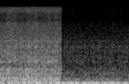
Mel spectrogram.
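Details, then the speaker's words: 2015 Chevrolet Tahoe V8 after fixing a cylinder 2 misfire by replacing the ignition coil: deep, even idle with steady low rumble, no stumbles or shaking; problem solved. "wala na okay na sol ng problema"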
